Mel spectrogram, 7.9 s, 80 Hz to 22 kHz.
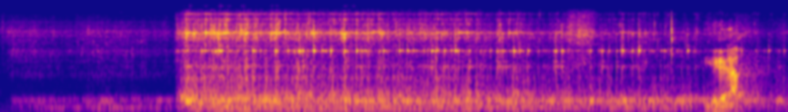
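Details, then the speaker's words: Caterpillar RD4 transmission, worn reverse gear removed and spun by hand beside a good one: loose irregular clinking and rattling, about three ticks a second, worn sloppy gear teeth judged about 90% of the transmission noise. "So, this here is the difference between a worn out, completely used up reverse gear and one that's in good shape."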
